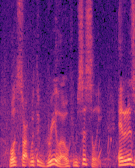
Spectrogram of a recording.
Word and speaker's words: Grillo: isn't like Spanish where it's like a Y, so it's not Grillo. It's Grillo. I mean, there might be a little bit of a Y, like Grillo, all right? I think that's how they pronounce it. But it's a little bit different than Spanish.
